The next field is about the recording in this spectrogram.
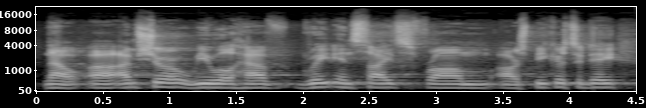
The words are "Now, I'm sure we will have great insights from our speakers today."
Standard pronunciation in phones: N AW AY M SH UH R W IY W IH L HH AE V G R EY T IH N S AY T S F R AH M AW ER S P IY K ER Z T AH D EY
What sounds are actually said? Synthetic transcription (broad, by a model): N AW AY M SH UH R W IY W IH L HH AE V G R EY T IH N S AY T S F R AH M AW ER S P IY K ER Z T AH D EY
